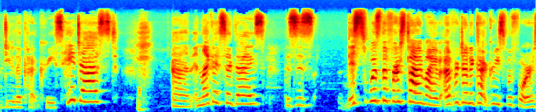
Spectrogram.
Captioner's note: sniffs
